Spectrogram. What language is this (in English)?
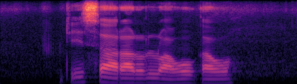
Northern Sotho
